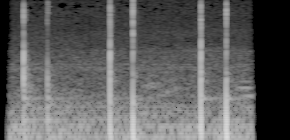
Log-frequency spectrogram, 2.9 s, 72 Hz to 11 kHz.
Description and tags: Smartphone Button Click
A button being pressed on a smartphone with 3 slightly different timbres.
button, click, foley, iphone, mechanical, phone, plastic, press, push, smartphone, switch, synthetic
